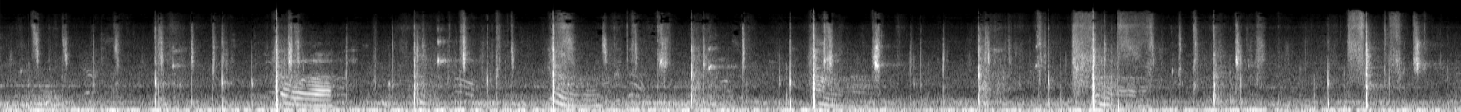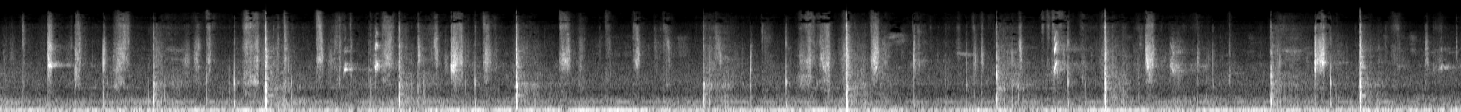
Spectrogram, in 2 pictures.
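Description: Tennis balls are struck sharply with rackets, back and forth in a steady rally outdoors.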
